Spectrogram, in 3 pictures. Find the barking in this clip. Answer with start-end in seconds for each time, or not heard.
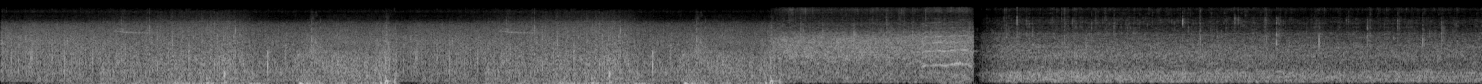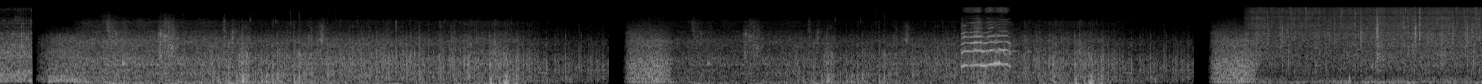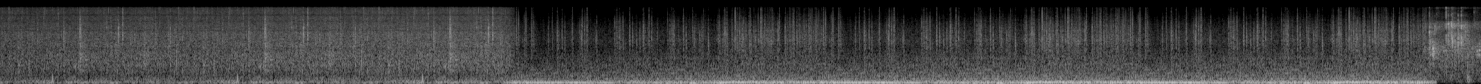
not heard.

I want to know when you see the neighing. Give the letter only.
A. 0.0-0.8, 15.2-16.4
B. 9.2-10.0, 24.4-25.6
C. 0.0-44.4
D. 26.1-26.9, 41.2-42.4
B.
